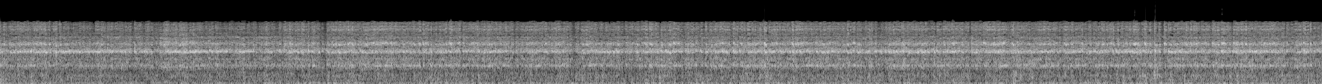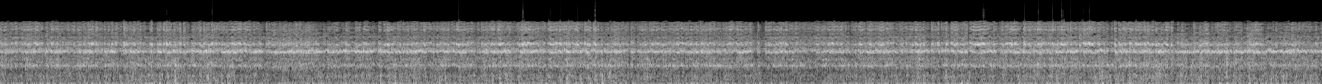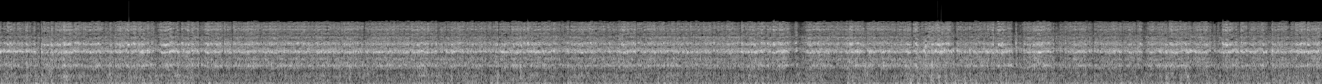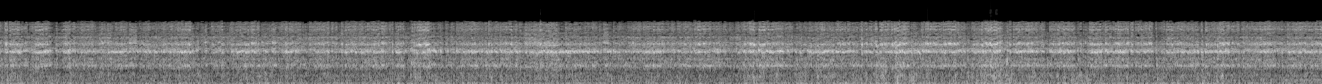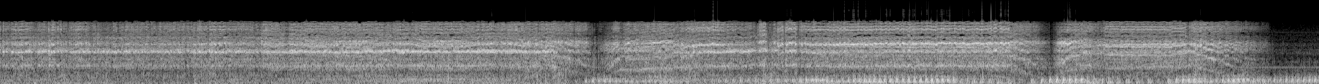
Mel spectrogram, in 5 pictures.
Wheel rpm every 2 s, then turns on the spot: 230, 230, 240, 240, 230, 230, 230, 230, 230, 230, 230, 230, 230, 230, 230, 230, 230, 230, 240, 230, 230, 240, 230, 230, 230, 230, 230, 230, 220, 160, 220, 170, 110.
62-64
